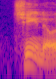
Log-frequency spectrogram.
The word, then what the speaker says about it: Geno: daily variety show yes that is that's me chino that's how you spell sometimes people want to spell it with a that's it g-e-n-o the gino uh daily variety show we do the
